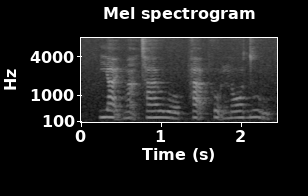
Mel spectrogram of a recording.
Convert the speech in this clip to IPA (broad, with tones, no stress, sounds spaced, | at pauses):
j a̰˦˨ ɪ̯ b ã˦˨ tʰ a˦ ʊ̯ w o˨ pʰ ä̰˦˨ pʰ o̰˦˨ n ɔ˦ d ṵ˦˨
